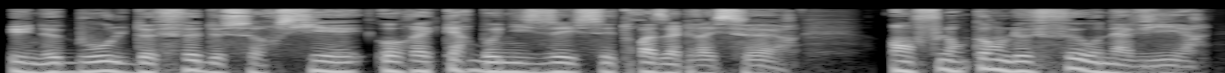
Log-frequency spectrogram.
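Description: A man narrating a fantasy audiobook in a steady, measured reading style. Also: mid-range voice, slightly rough, dry recording, studio quality.

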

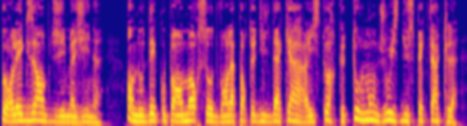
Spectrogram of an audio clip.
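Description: A man's voice: a little high, steady tone, moderate pace, no room sound, studio quality, voice pushed up, natural voice. A man doing a gloomy, fearful young prisoner. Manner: gloomy, anxious. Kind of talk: audiobook character reading.

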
